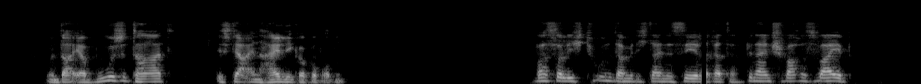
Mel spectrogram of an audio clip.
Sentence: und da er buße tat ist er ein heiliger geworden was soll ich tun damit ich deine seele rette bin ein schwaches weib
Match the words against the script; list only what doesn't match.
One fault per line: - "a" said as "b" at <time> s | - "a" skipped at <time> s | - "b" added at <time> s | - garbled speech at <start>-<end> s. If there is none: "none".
none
